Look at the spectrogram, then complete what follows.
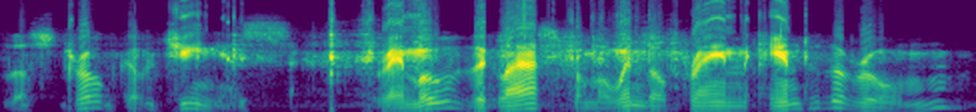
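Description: Casting: sardonic radio crime narrator, rather low and very swooping pitch, clipped dry delivery. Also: male voice, big pitch swings, normal speed. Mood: wry, dry. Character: wry, deadpan male crime-story narrator. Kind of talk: scripted 1950s radio narration. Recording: old radio recording, faint noise.

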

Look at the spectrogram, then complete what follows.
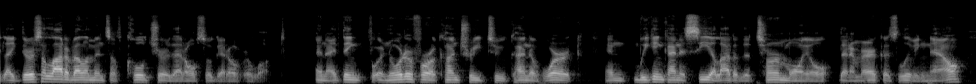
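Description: Man, 30s, very low voice, measured explainer, podcast studio. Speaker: podcast co-host. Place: dark studio room.

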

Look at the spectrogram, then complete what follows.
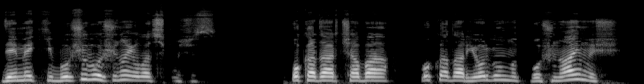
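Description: A man's voice: high voice, steady tone, normal speed, darkish tone, no echo, clean studio sound, pitched above the performer's own voice, close to an everyday voice. A man voicing tiny young blades of grass in a children's storybook, naive, eager and childlike. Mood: disappointed, plaintive. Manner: childlike, exclaiming and questioning. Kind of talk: children's storybook character reading.

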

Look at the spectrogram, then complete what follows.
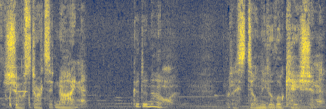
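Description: An actor playing an earnest, wisecracking young superhero in a video game, quippy and often talking to himself. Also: male voice, mid-range voice, wildly swooping pitch, normal speed. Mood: musing. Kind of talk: video game hero dialogue. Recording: loud music over voice.

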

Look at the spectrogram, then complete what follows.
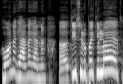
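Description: Cartoon market trader, male actor: slightly high pitch, colloquial, put-upon yet obliging bargainer. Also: a little fast, close to an everyday voice. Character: haggling male vegetable seller, put-upon but obliging. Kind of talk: Marathi comedy cartoon dialogue.

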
